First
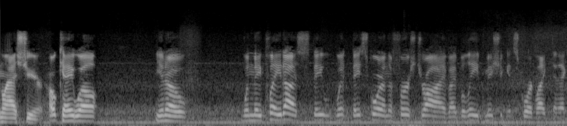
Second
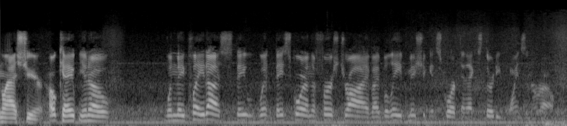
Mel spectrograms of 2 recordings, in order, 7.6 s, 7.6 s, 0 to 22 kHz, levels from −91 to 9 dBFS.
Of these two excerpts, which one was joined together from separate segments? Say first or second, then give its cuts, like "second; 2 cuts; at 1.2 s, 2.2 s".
second; 2 cuts; at 1.0 s, 6.1 s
